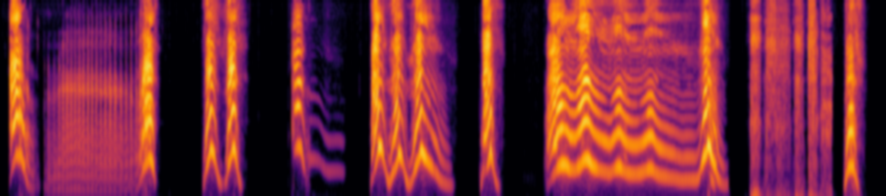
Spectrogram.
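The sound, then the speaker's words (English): A voice imitates a dog barking: a low buzzy growl, then short sharp yips in uneven bursts, a long wavering whine midway, and a few more barks at the end. “Dogs.”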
